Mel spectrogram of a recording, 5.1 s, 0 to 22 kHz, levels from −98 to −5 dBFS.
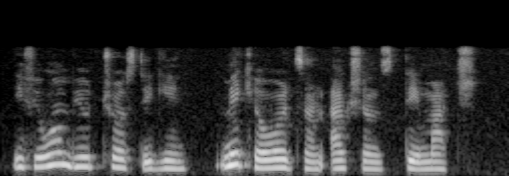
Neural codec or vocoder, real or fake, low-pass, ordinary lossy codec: none; real; 7.2 kHz; none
